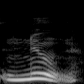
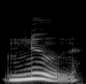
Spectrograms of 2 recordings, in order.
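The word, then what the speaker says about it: נוּן: Many people pronounce this as nun at the end here but it's not none it's noon. So Joshua the son of noon.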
